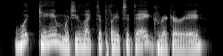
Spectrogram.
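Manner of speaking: sultry smart-assistant voice. Telling a story, the speaker imitates a game console greeting its owner, mock-sultry female voice. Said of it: "sultry female voice just say".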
